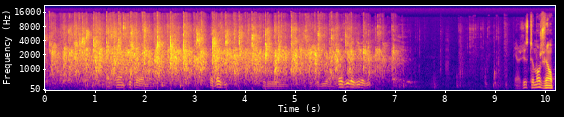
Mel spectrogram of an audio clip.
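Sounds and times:
audience applause: 0.0 - 7.3
speech: 1.4 - 2.5, 3.3 - 6.7, 9.6 - 10.1.

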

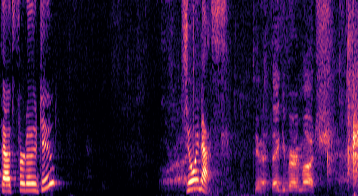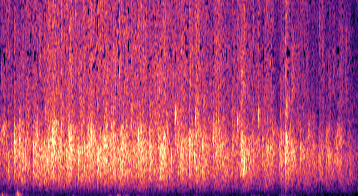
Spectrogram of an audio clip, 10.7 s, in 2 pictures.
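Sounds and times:
speech: 0.0 - 0.9, 2.8 - 5.1
audience applauding to welcome a speaker at a talk: 4.8 - 10.7.

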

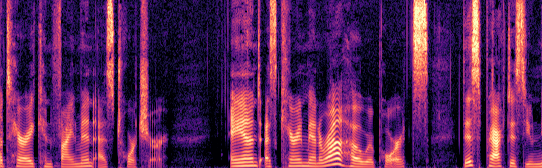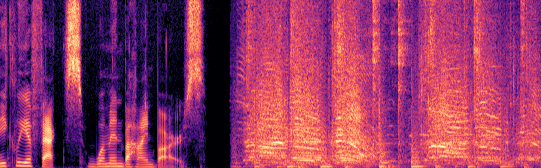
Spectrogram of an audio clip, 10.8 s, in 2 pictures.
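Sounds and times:
speech: 0.0 - 1.7, 2.3 - 10.3
crowd of protesters murmuring outdoors: 7.8 - 10.8
protesters shouting: 7.8 - 10.8.

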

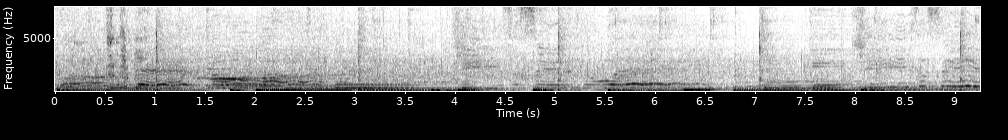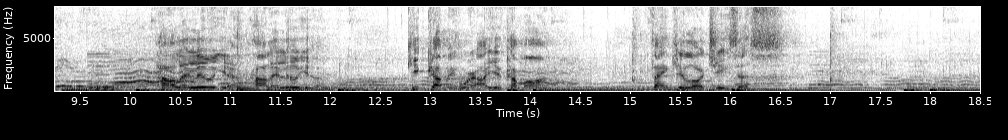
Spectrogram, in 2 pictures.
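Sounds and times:
audience clapping hands: 0.0 - 18.5
speech: 0.5 - 1.8, 10.3 - 11.9, 12.8 - 14.3, 15.2 - 16.4.

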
